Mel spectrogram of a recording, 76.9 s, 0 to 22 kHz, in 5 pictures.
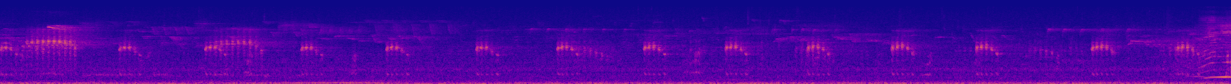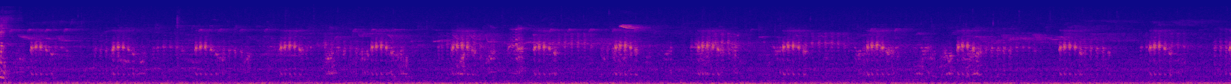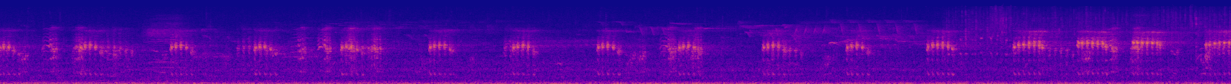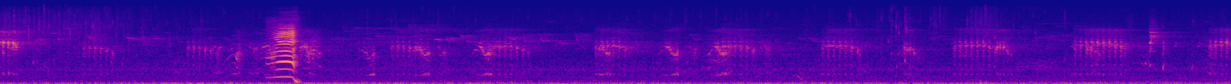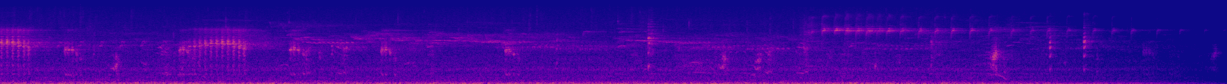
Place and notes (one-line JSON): {"title": "Base de sports et loisirs des Quinze sols, Zone de Loisirs des Quinze Sols, Blagnac, France - Ragondins et batraciens à la ripisylve #1", "date": "2020-05-25 21:00:00", "description": "Très rapidement, après avoir posé ce piège à son pour la nuit, la vie sauvage de ce petit paradis de nature (en pleine Métropole toulousaine... sonouillard oblige...) reprend. Il n'aura pas été vain de venir en repérage quelques jours plutôt sans laisser les micros pour décider du meilleur endroit pour le faire. Et, en effet, les petites boules de poils que j'avais entrevu nager en nombre à la surface de l'étang, n'auront pas manqué de faire entendre leurs drôles de voix, pleine de candeur et d'émotion.\nUsi Pro (AB) + Zoom F8", "latitude": "43.66", "longitude": "1.40", "altitude": "125", "timezone": "Europe/Paris"}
